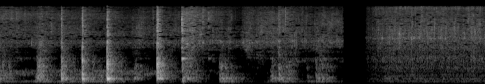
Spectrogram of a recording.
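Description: Tomatoes, onions and green chillies sizzling in oil in a stainless-steel kadai, stirred with a spoon that scrapes and clicks against the pan about eight times in the first two seconds. The sound cuts out for a moment about three and a half seconds in, then steady sizzling resumes.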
